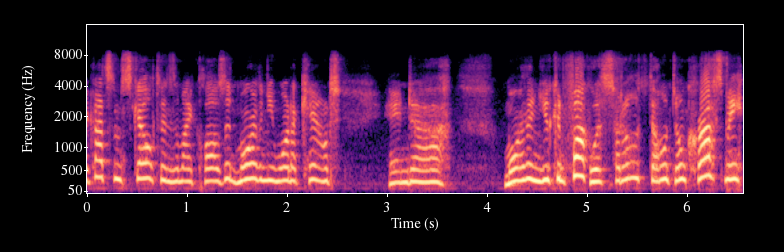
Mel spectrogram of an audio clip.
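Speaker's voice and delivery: menacing, threatening voice, heavy with menace. Imagining a cartoon mascot threatening someone over a business deal: imagined Mickey Mouse threatening. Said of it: "that's what I can imagine with Mickey now".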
